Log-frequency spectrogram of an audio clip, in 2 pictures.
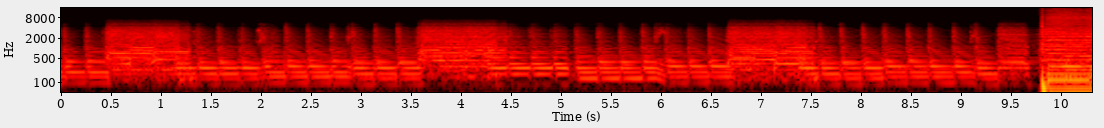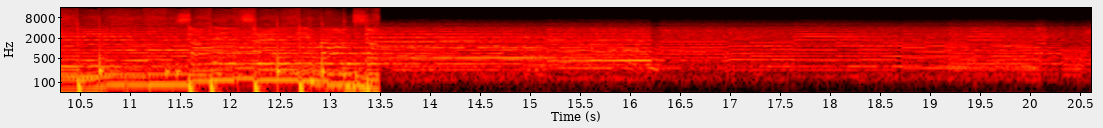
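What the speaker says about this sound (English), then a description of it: "They were all recorded with a Stratocaster, and most of them are using the bridge pickup, but I have the Vermilion plugin on everything" Stratocaster electric guitars, mostly on the bridge pickup, play through a Vermilion amp plugin with reverb. Rhythmic chugging riffs turn into a loud, dense distorted burst, then a sustained ringing passage, all instrumental with no talking.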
